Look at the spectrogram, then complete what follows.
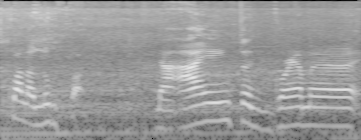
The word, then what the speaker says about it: Kuala Lumpur: I'm just sitting here thinking, why do people say Kuala Lumpur? It's Kuala Lumpur. Now, I ain't the grammar and pronunciation police.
